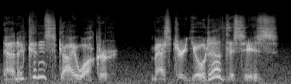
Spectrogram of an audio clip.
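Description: A man voicing a tiny ancient alien master who speaks calmly with his words in reversed order. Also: mid-range voice, normal speed, vocal fry, a little hiss or hum, full character voice. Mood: calm urgent. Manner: inverted word order.

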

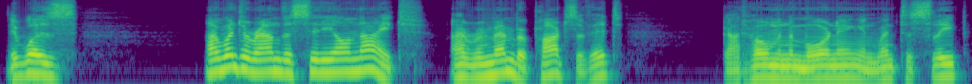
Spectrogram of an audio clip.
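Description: A man's voice: medium pitch, moderate pace, a little mellow, no echo, clean studio sound, voice pushed up, natural voice. A man voicing an intense, melancholy younger brother, a proud poet who speaks in a restless, confessional, emphatic way.

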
